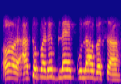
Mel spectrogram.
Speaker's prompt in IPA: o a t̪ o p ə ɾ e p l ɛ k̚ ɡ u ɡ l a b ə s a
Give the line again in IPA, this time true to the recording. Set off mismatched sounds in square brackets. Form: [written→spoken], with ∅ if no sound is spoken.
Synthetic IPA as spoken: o a t̪ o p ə ɾ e [p→b] l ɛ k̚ ɡ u [ɡ→∅] l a b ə s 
